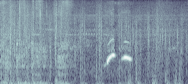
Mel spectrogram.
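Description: In ARK: Survival Evolved, two quick rising whistle notes call tamed creatures. They sound after heavy thudding footsteps and movement noise, and are loud and close for a moment before the footsteps resume.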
